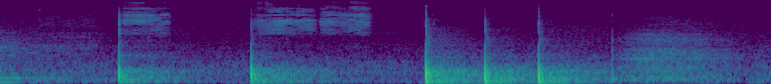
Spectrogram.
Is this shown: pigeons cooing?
no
